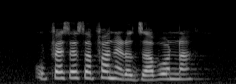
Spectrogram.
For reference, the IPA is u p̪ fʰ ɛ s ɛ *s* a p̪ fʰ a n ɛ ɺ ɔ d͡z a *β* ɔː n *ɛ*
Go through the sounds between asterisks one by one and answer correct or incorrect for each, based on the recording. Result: correct, correct, incorrect

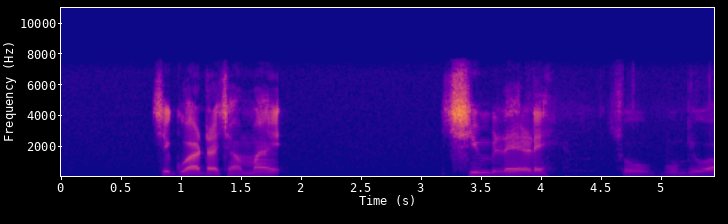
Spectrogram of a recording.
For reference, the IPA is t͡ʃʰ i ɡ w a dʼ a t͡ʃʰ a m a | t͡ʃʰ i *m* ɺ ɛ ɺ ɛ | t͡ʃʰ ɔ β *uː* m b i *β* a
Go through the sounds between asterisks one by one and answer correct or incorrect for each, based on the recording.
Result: correct, incorrect, incorrect

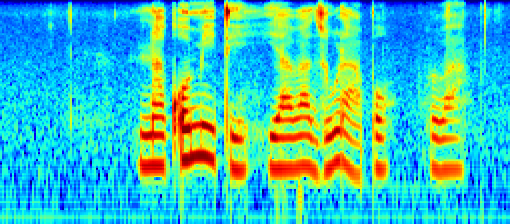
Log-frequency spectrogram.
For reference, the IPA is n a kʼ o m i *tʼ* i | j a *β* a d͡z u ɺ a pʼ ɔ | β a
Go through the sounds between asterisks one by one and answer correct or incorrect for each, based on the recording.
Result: correct, correct

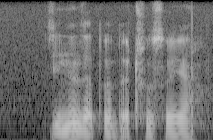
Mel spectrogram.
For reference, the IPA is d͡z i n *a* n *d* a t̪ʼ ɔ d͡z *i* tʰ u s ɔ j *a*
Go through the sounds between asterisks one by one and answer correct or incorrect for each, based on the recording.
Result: incorrect, incorrect, incorrect, correct

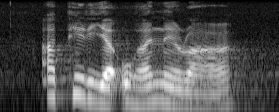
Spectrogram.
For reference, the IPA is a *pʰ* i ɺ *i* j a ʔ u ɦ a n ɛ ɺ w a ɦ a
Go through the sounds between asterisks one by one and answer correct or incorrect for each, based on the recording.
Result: correct, correct

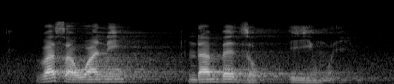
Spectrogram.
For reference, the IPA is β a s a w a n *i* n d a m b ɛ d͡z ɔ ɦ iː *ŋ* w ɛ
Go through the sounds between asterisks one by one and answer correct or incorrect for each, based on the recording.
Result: correct, correct

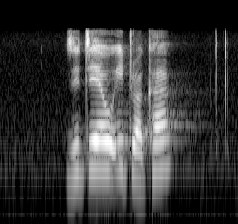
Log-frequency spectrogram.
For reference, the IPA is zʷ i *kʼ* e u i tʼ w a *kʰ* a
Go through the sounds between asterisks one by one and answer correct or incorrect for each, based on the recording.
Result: incorrect, correct

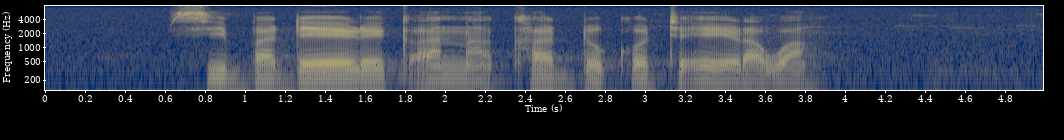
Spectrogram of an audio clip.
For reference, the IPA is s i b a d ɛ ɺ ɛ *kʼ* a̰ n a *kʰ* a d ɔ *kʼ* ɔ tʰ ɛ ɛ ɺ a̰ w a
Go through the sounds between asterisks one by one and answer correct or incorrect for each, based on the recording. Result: correct, correct, correct

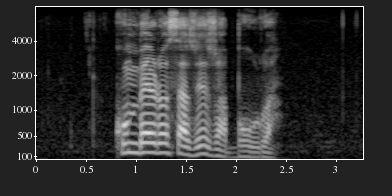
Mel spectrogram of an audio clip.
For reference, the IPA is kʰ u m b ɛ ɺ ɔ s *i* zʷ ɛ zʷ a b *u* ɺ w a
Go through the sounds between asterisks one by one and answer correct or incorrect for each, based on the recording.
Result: incorrect, incorrect

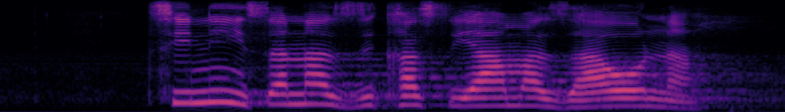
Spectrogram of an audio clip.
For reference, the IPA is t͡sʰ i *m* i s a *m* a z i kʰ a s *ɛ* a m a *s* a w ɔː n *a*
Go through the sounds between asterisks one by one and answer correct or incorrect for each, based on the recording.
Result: incorrect, incorrect, incorrect, incorrect, correct

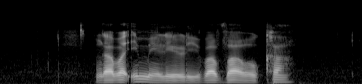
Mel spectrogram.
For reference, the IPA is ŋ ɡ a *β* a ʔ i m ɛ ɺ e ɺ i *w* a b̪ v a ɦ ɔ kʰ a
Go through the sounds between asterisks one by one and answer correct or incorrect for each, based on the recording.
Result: correct, incorrect

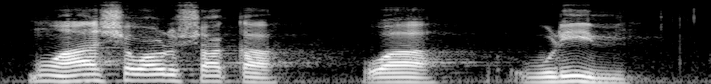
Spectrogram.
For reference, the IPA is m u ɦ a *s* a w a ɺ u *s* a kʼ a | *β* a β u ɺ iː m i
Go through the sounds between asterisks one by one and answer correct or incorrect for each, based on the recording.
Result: incorrect, incorrect, incorrect

